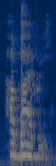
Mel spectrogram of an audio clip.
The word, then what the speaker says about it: habari: Number 4, Habari. This is also another one with a very strong pronunciation. So you have to make sure the R is spelled.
